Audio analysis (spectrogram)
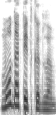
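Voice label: "мода петкӧдлӧм", Komi, female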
